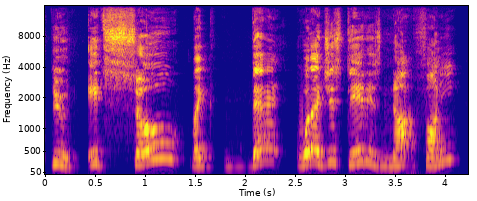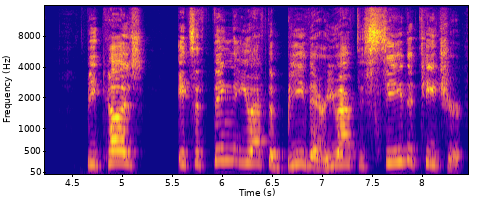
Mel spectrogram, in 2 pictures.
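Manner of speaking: ordinary talk, nothing marked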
